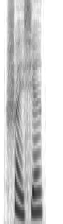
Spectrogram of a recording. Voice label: "率先", Chinese

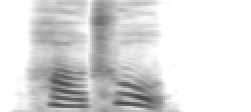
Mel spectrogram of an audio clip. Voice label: "好处", Chinese; hǎo chu; benefit; advantage; merit; gain; profit

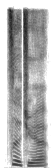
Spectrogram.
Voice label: "自觉", Chinese

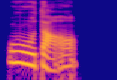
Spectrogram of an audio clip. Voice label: "误导", Chinese

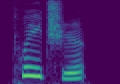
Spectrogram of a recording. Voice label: "推迟", Chinese

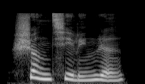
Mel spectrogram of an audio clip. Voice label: "盛气凌人", Chinese

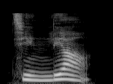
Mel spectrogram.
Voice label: "尽量", Chinese

